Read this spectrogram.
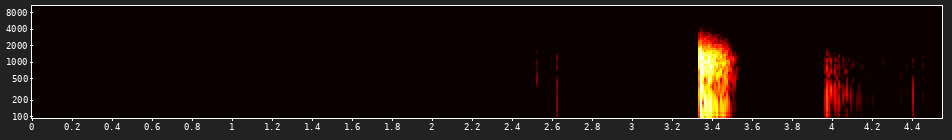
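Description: An egg taps down lightly on a hard surface.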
